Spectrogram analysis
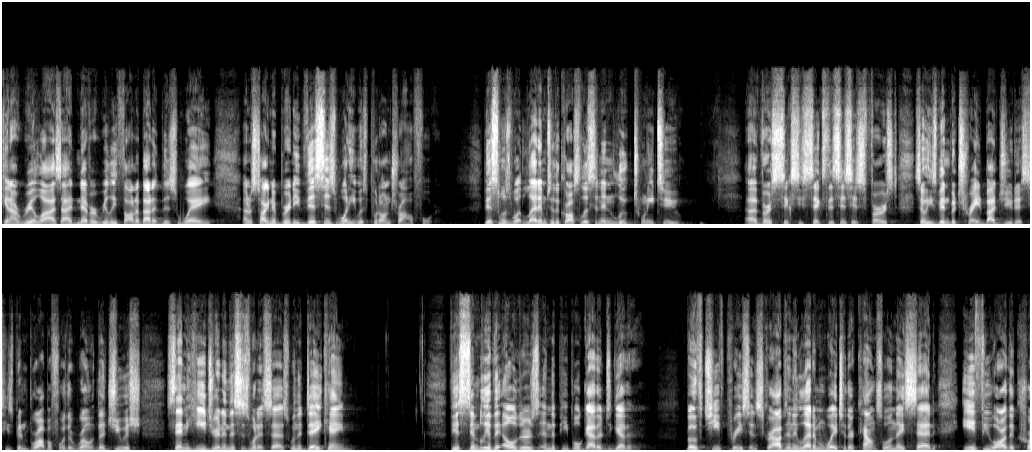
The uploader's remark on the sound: Sermon Audio from our Worship service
